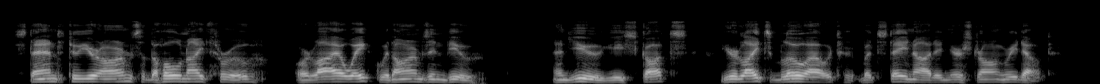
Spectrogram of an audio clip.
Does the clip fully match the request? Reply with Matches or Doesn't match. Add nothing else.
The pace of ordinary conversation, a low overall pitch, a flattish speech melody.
Doesn't match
